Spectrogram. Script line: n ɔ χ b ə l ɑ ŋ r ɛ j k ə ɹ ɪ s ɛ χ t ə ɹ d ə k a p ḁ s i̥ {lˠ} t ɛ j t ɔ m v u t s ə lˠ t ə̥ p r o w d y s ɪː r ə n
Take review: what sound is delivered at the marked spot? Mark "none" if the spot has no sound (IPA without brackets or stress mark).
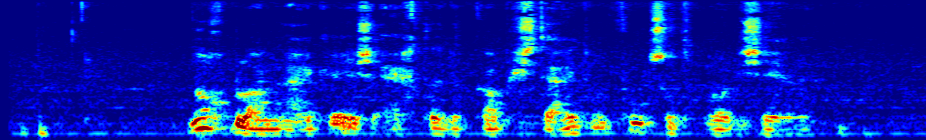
none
